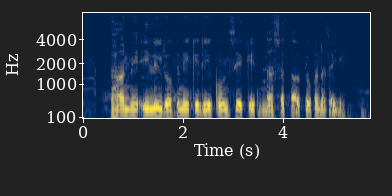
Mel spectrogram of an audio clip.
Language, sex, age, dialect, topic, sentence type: Hindi, male, 18-24, Marwari Dhudhari, agriculture, question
